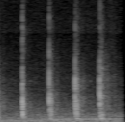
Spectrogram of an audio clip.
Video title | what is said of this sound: The Smart Board & Property Manager Legal Guide with Guest Panelist Engineer Felix Martin, P.E., S.E. | you can hear how hollow that sounds and that's because the stucco has completely delaminated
